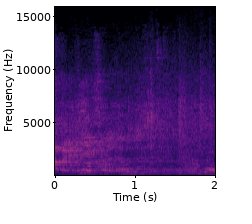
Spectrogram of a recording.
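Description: Ringside voices of spectators and coaches talking and calling out during a boxing bout, several at once with no clear words.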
